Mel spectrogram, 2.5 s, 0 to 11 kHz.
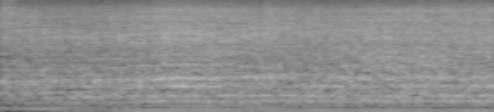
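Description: LOVOL 1054 tractor's diesel engine running, heard inside the cab; about half a second in its note drops lower as the tractor is put into reverse, then it runs steadily.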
